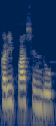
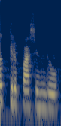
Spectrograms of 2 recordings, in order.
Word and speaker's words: कृपा सिंधु: इसको हम लोग करिपा सिंधु नहीं पढ़ेंगे। इसका उच्चारण क्या होगा? कृपा सिंधु।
